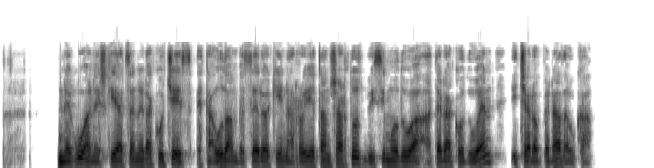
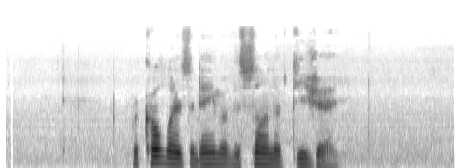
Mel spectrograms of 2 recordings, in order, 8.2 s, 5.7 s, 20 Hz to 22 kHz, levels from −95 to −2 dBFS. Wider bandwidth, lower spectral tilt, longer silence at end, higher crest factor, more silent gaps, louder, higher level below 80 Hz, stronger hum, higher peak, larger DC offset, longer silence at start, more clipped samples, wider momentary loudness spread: second, 7.8 kHz vs 11 kHz; second, -5 dB/octave vs -7 dB/octave; second, 0.8 s vs 1.5 s; second, 14 dB vs 22 dB; first, 6.34-6.38 s vs none; first, -14 LUFS vs -26 LUFS; first, -50 dBFS vs -72 dBFS; neither; first, 0 dBFS vs -6 dBFS; neither; second, 0.75 s vs 1.65 s; neither; second, 5 LU vs 15 LU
